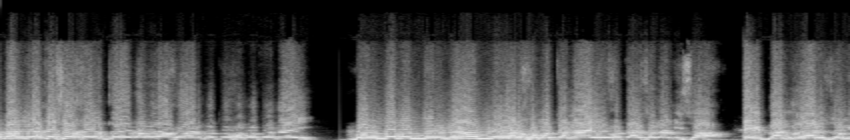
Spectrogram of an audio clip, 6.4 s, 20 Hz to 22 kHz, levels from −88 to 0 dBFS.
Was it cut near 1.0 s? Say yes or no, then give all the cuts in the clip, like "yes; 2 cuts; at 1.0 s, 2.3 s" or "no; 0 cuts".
no; 2 cuts; at 2.5 s, 5.5 s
